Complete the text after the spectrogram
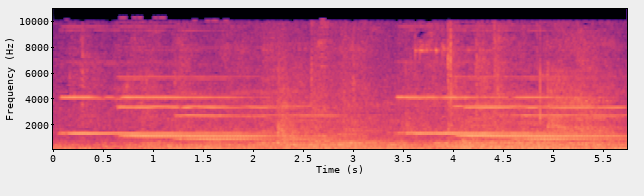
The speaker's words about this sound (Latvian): Tā kā ir atkal pienācis laiks pārtraukumam, tad debatas turpināsim pēc pārtraukuma, bet tagad lūdzu zvanu.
